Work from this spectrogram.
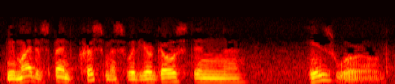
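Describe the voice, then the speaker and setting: Chill ghost hunter, gravelly and husky, tinny radio. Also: male voice, on the low side, very animated, unhurried, very noisy, exaggerated voice. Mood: wry. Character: calm male paranormal investigator, wry. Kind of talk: 1970s radio drama acting. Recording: tinny old radio broadcast.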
